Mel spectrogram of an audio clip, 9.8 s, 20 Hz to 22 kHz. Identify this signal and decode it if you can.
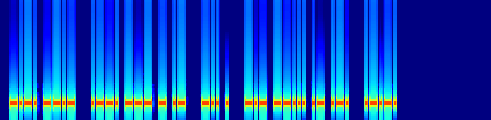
Morse code, heard as a keyed tone, about 25 wpm, 600 Hz. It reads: CQ POTA DE K7AR <AR>
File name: POTA309 25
